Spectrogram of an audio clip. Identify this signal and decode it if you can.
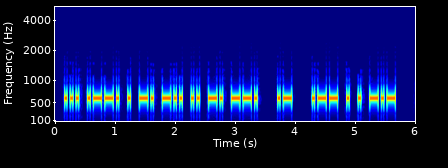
Morse code, heard as a keyed tone, about 25 wpm, 600 Hz. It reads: SPENDING A WEEK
